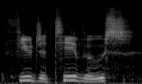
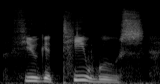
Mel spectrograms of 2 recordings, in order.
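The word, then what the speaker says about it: fugitivus: the fugitives it's not it's not fugitiveus it's fugitivous so you have that double u sound the fun one with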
